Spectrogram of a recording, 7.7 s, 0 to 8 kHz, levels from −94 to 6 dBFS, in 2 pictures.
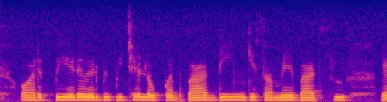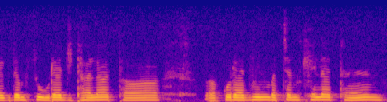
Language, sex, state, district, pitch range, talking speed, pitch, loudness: Hindi, female, Uttar Pradesh, Varanasi, 185-200 Hz, 155 wpm, 195 Hz, -16 LUFS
